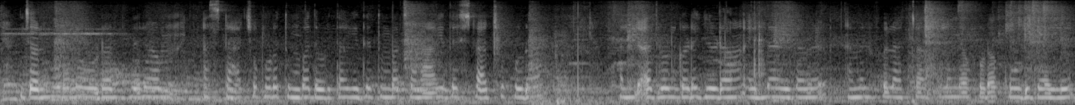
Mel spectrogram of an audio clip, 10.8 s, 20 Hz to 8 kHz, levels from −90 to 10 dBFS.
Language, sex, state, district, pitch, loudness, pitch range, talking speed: Kannada, female, Karnataka, Bijapur, 245 Hz, -24 LUFS, 230-250 Hz, 115 wpm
